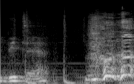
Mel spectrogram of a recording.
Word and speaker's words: bite: Ma belle di bite. Okay, that was wrong. Ma belle, di bite. Uh-huh. Bite. No, pronounce it the way it's pronounced in English.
